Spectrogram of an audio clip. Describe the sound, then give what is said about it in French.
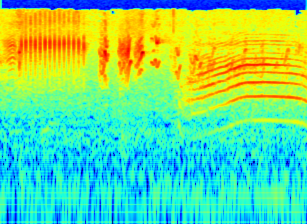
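A cat makes a rapid, high-pitched chattering burst at a swallow, then a few short squeaks, followed by a drawn-out rising and falling meow, fairly loud with no one talking. “laisse cette pauvre hirondelle tranquille elle revient d'un voyage de plusieurs milliers de kilomètres.”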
